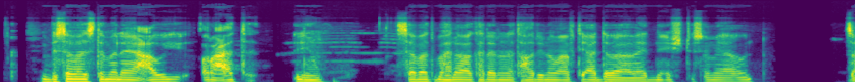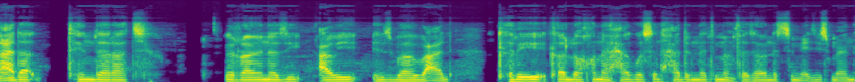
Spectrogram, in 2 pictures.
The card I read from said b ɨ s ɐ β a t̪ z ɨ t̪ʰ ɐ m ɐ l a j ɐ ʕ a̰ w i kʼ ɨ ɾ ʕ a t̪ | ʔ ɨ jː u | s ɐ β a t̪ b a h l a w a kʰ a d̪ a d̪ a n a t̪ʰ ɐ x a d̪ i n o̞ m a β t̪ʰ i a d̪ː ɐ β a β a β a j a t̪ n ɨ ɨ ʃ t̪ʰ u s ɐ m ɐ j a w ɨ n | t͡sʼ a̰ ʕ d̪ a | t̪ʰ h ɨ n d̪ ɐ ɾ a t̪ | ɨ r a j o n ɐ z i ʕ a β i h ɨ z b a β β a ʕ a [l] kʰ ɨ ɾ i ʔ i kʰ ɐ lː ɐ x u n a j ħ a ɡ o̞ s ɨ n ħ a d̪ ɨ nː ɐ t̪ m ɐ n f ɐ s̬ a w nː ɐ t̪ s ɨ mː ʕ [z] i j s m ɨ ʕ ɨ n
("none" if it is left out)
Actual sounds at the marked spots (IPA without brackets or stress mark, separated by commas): l, z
